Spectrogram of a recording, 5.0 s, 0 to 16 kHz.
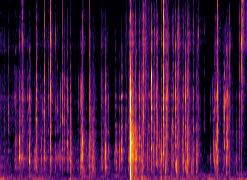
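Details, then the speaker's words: Craftsman V20 cordless drill, cooled after overheating and smoking while boring 1-inch spade-bit holes: irregular plastic rattle when shaken. The motor's plastic fan blades had broken off and are loose inside the housing. "There's a rattle and chunks of something have been falling out of it. I don't know if it's plastic or what, but uh um this is not healthy anymore."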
